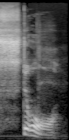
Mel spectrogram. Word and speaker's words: Storr: But yeah, the guy is called Store. Not Store as in Superstore, but S-T-O-R-R. So it rhymes with Gnaw, as in the stock cubes.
